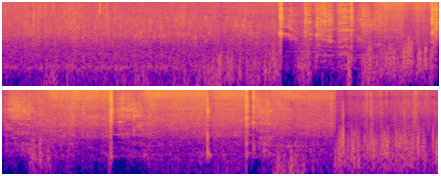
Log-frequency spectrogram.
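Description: Chicken masala frying and sizzling in a large kadai. It is stirred with a metal spatula that scrapes and clicks sharply against the pan from about a third of the way in. The frying stops near the end.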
